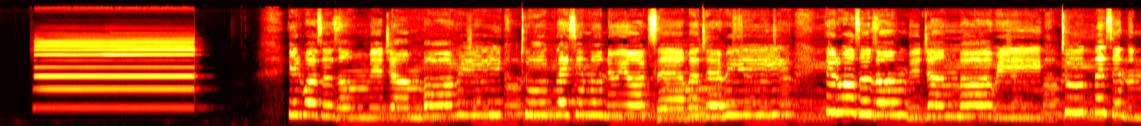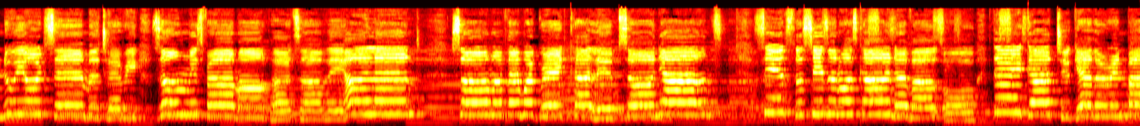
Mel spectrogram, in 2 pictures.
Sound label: lead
